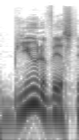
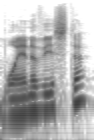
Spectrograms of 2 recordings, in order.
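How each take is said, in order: First: The name is said the local Georgia way. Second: The name is said the general, non-local way. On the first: This is how locals say the name. The speaker calls it right. "It is Buena Vista in Georgia" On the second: This is how outsiders say the name. The speaker calls it wrong. "It's not Buena Vista"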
